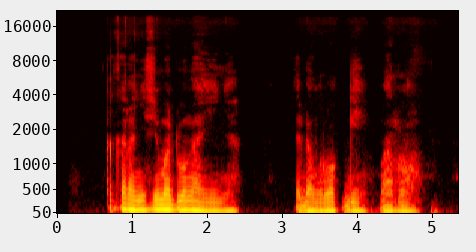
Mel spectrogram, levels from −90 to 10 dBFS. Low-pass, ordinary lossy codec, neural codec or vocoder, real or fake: 19.8 kHz; none; none; real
